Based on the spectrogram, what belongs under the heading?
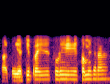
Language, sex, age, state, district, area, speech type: Marathi, male, 45-60, Maharashtra, Amravati, rural, conversation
